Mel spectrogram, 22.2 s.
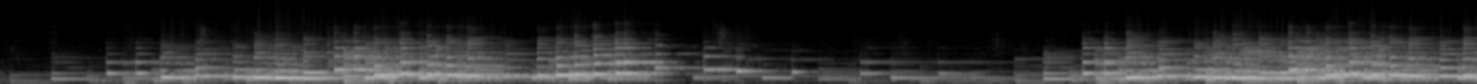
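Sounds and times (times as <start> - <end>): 
piano sonata in F minor variation: 0.0 - 22.1.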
